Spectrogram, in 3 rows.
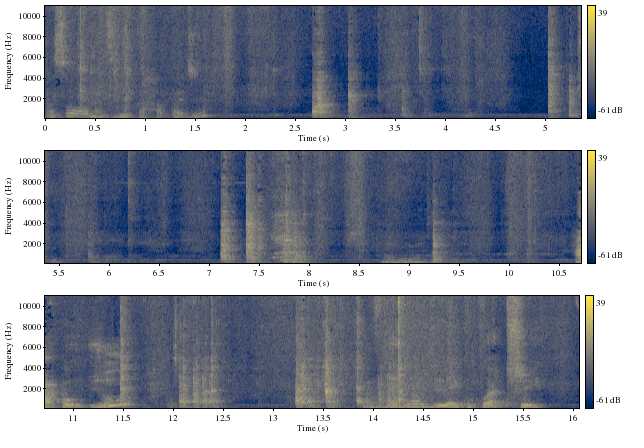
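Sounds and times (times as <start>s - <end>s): steady low hum: 0.0s - 16.0s
items knocking and clinking: 7.1s - 8.2s, 11.4s - 12.6s, 13.2s - 14.6s.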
